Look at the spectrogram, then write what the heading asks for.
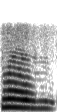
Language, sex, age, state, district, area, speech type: Hindi, female, 30-45, Uttar Pradesh, Ghazipur, rural, conversation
